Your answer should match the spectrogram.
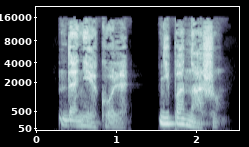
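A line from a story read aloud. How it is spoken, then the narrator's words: Heavy sigh. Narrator (Russian): тяжело вздохнул Гаврилов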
